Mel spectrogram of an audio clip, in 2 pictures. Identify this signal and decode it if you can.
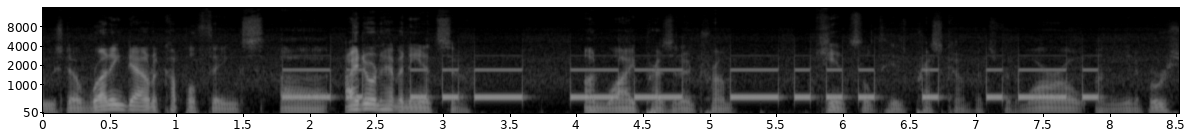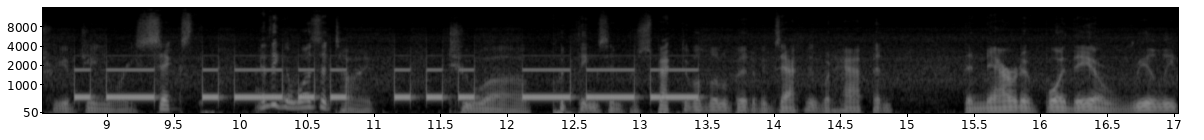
Morse code, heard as a keyed tone, machine-sent, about 10 wpm, 570 Hz, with speech in English. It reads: NUMBER ALSO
